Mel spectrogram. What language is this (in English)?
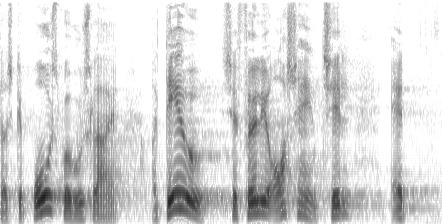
Danish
